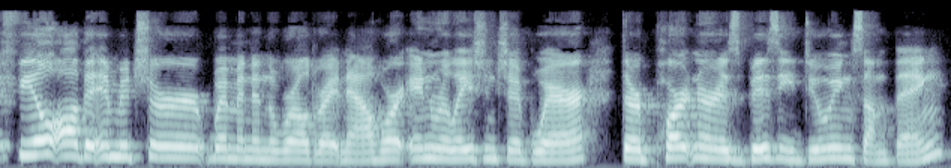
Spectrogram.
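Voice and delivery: ordinary delivery

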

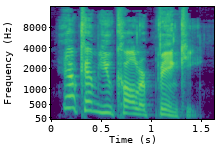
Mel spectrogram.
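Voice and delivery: high demanding pup voice; a curious small boy insisting; little boy voice. A narrator's reading. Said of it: "demanded the little husky".

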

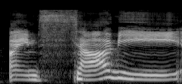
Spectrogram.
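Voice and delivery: very slow, drawn-out mock apology; super annoying tone. Boy forced to apologize to brother, annoying drawn-out tone. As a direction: stretch it out like an irritating kid. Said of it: "super annoying tone".

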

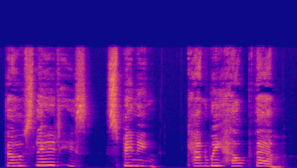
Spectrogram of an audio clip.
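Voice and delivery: high, loud, drawn-out shout. A narrator's reading. Heroine calls urgently to the boatman over the water, shouting. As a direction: shout it slowly across the water.

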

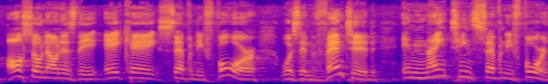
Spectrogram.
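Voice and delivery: normal talking voice

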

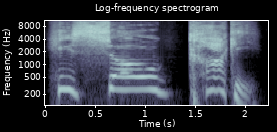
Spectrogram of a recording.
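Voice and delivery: high, drawn-out fan gushing; emphatic admiration. Real, not acted. Co-host gushing about Negan's swagger, emphatic. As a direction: stretch it out in exasperated admiration.

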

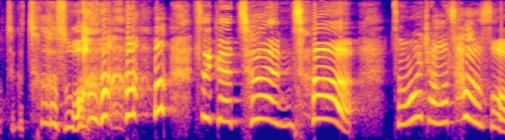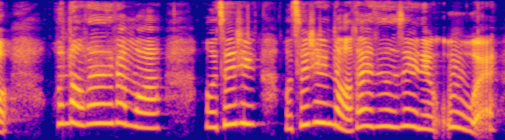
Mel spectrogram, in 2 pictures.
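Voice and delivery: teacher cracks up after saying toilet instead of policy; laughing at own slip. Real, not acted. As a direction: laugh off the blunder at yourself.

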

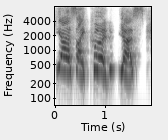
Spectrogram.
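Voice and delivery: high, slow, half-crying yes; retold sob-choked yes; tearful yes. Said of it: "I'm crying in the weight room".

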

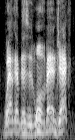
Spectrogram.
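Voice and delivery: lightly voiced raspy radio DJ; a hint of the old-school late-night DJ; Wolfman Jack impression. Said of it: "he had the voice like this".

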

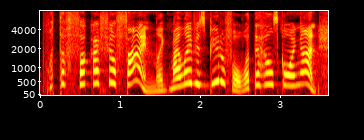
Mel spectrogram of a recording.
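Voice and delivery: high-pitched incredulous retort, imitated; baffled protest. Acting out her baffled reply.

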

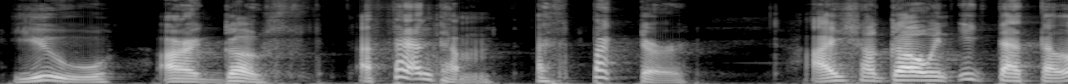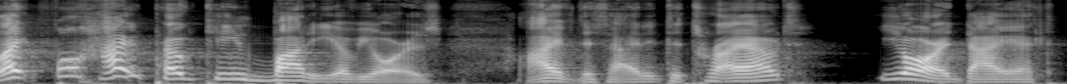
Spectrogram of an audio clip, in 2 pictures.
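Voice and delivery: theatrical creature voice, drawing out words; gloating toad creature. A narrator's reading. Creature threatening to eat captive's body, gloating. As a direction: savor the threat as a toad-man.

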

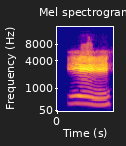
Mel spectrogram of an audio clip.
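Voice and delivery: "eh" said as the Kiwi A; Kiwi A sound. Shown as a demonstration. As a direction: say "eh" short and open like a Kiwi A. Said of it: "You also have to pronounce A like".

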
